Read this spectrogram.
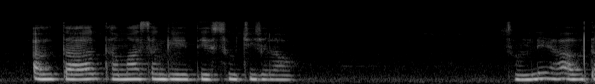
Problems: background sounds at intervals, background conversations at intervals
